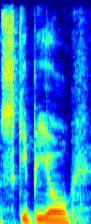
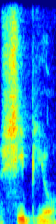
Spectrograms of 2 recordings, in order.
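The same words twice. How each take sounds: First: It uses a classical Latin pronunciation. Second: It uses an Italian-style pronunciation. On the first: "more in keeping with uh, classical Latin pronunciation" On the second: "a slightly more Italianate uh, pronunciation"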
